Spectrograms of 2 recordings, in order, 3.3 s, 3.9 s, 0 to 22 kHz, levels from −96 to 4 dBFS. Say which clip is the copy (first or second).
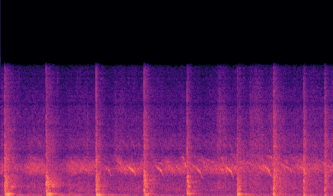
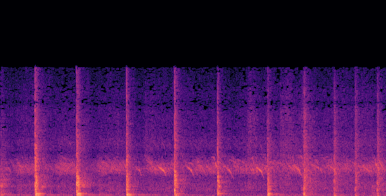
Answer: first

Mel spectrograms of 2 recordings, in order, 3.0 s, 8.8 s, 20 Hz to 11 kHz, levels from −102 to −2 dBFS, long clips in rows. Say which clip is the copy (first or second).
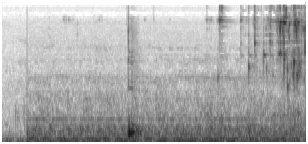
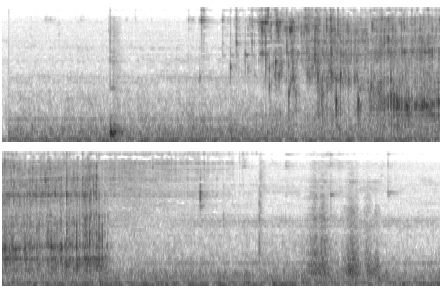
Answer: second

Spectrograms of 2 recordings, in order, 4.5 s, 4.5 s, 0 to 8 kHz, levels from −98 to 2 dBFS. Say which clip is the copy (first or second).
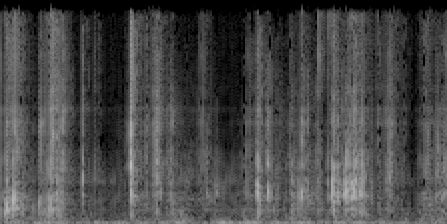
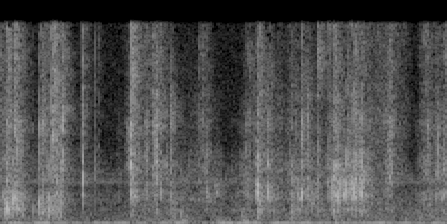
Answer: first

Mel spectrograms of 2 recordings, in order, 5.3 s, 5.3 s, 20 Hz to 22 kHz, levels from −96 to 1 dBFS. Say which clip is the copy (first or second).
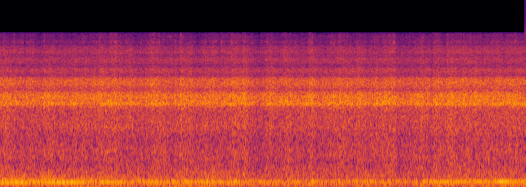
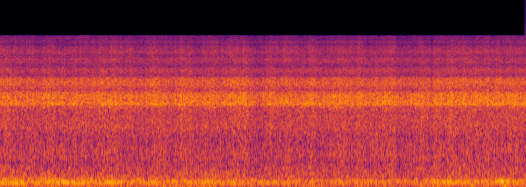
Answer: second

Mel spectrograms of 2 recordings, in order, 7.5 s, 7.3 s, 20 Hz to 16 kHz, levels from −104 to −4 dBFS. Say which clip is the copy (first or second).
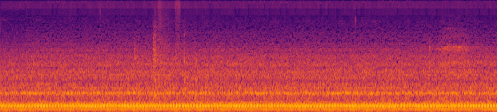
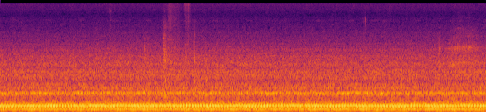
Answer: second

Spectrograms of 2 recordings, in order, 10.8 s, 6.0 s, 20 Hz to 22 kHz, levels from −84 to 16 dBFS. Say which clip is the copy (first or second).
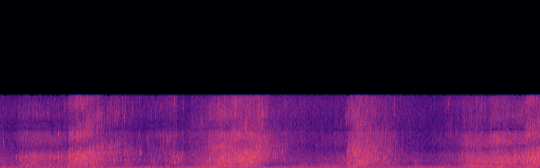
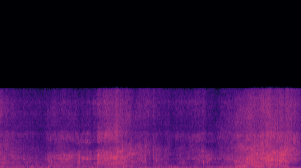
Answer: second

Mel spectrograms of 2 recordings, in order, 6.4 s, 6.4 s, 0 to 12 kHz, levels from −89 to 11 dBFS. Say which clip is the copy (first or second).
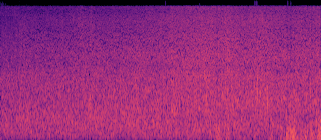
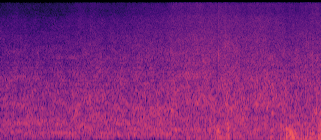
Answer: second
